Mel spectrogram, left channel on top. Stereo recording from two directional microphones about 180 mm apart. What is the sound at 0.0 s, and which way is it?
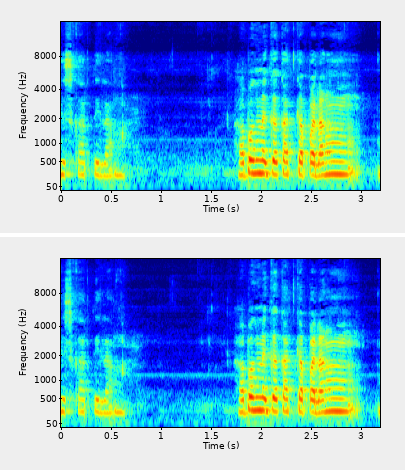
Speech, 10° right (ahead or behind).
